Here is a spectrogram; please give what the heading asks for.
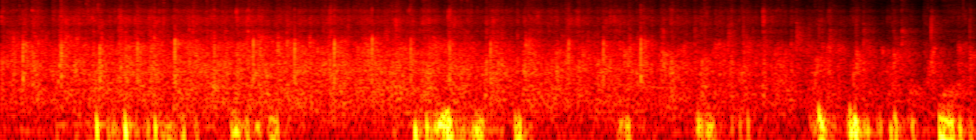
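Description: A crowd applauds steadily for the Member of the Year, a dense wash of many hands clapping at once, with scattered louder claps and a few low thuds rising through it, sustained at moderate volume throughout.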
